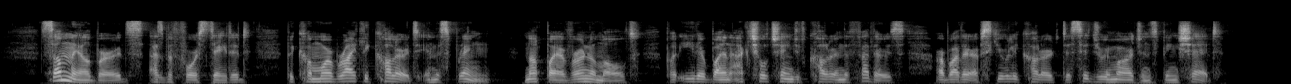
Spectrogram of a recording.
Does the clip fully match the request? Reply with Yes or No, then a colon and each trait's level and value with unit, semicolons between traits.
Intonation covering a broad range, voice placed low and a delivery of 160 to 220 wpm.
No: average, 4.0 semitones; low, 115 Hz; average, 175 wpm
